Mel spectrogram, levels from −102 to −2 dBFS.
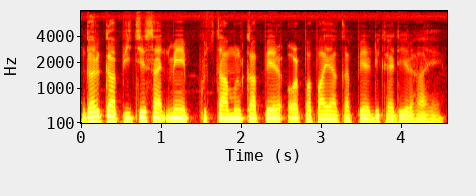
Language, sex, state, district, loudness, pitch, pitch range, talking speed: Hindi, male, Arunachal Pradesh, Lower Dibang Valley, -16 LUFS, 110 Hz, 100-115 Hz, 210 wpm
